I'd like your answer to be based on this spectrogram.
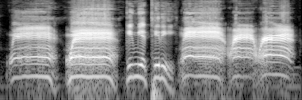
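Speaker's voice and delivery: high-pitched, hammed-up infant bawling; mock baby wailing. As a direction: wail like a demanding baby, jokingly. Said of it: "'cause as a baby".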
